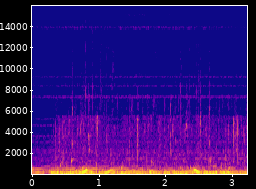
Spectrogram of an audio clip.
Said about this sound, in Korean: 보글보글거리는 물소리? 그런데 이걸 좀 더 자세히 들어보면 물속에 잠긴 사람이 무언가를 말할 때 나는 그런 소리와 유사했습니다. 섬뜩하면서도 좀 가슴이 아픈데요.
